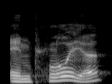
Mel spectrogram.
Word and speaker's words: employer: the salary the worker now be careful of the stress employer three syllables the stress is in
